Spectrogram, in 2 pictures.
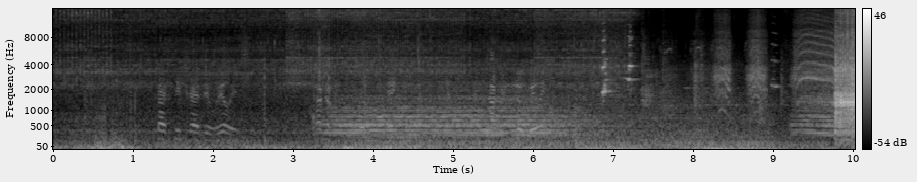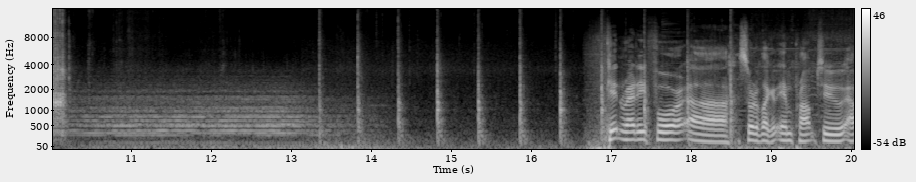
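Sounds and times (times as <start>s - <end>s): droning tone: 3.2s - 7.3s, 9.6s - 13.7s
loud blare: 3.3s - 6.8s
hammer striking wooden boards: 13.8s - 18.8s.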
